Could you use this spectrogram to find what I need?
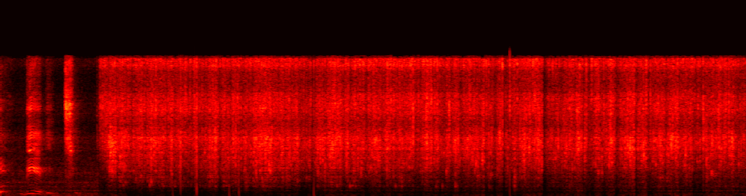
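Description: Hot oil sizzles loudly in a pan.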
